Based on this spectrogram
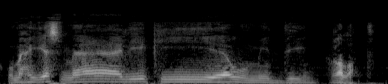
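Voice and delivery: usual speaking voice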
